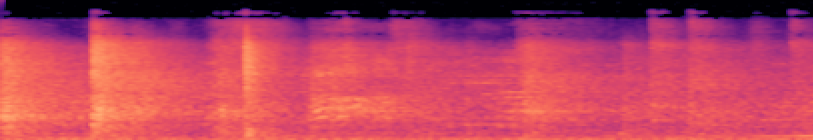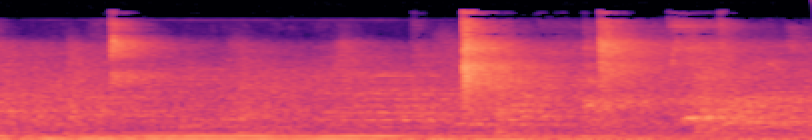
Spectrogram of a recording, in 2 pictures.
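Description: Padel rackets strike a ball with sharp pops in an echoing indoor hall.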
